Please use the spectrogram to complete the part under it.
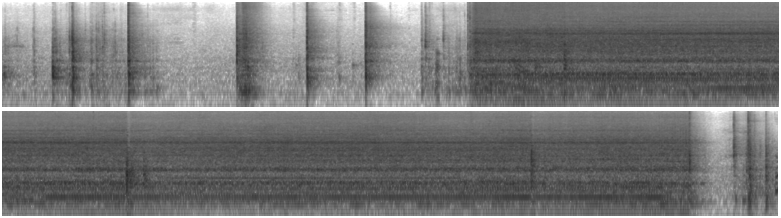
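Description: A blender or food processor whirs steadily for over ten seconds, mixing seed pesto with hemp seed oil and olive oil, after several short pulses at the start.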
